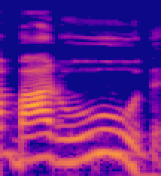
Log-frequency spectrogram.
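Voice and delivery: बारूद with the रू drawn out; long ऊ. Shown as a demonstration. Teacher showing the finished word बारूद, vowel stretched. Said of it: "ये हो गया आपका".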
